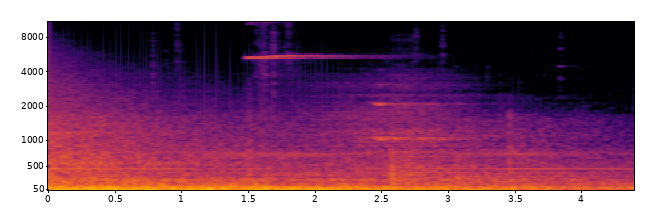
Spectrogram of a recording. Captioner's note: tense music plays; door squeals, creaks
